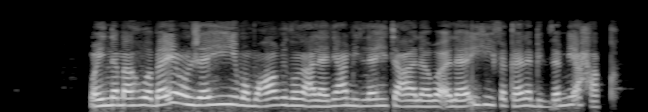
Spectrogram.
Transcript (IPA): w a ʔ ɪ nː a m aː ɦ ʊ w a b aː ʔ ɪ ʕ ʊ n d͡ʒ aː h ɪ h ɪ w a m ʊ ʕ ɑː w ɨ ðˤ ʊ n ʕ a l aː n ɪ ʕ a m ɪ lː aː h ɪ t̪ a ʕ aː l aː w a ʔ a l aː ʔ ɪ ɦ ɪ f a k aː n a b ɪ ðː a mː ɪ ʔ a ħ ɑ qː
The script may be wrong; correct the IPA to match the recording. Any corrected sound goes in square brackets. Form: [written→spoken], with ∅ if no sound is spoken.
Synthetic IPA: w a ʔ ɪ nː a m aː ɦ ʊ w a b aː ʔ ɪ ʕ ʊ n d͡ʒ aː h ɪ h ɪ w a m ʊ ʕ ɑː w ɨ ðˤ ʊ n ʕ a l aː n ɪ ʕ a m ɪ lː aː h ɪ t̪ a ʕ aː l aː w a ʔ a l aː ʔ ɪ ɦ ɪ f a k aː n a b ɪ ðː a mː ɪ ʔ a ħ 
